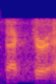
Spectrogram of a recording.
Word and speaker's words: Spector: My name's spelled with an I, Brian, and then Spector, S-P-E-C-T-O-R.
